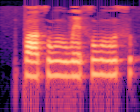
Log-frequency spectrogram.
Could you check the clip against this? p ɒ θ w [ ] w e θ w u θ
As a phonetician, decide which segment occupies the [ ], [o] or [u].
u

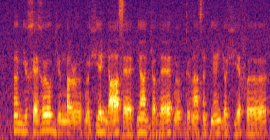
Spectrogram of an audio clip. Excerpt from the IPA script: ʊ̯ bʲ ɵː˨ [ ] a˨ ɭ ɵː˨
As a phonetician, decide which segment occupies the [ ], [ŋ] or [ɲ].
ŋ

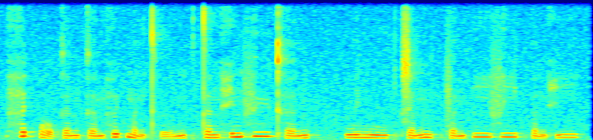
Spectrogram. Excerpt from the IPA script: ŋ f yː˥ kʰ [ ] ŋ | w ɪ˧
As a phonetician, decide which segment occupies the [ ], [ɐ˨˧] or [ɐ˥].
ɐ˨˧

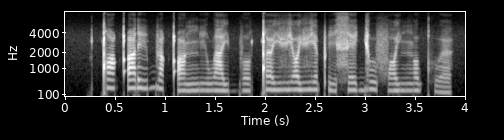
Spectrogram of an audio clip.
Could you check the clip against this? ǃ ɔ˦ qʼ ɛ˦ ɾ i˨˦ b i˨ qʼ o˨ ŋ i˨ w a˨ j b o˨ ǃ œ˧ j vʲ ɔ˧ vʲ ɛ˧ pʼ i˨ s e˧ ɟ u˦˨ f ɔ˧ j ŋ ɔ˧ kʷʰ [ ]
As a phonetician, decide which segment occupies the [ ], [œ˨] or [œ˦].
œ˨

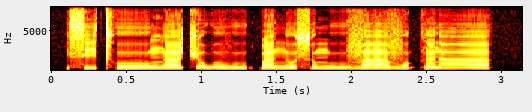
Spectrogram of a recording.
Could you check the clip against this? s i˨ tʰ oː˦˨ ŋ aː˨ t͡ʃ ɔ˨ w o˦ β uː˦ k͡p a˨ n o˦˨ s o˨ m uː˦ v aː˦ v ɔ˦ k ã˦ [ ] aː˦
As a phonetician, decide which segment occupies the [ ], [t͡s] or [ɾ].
ɾ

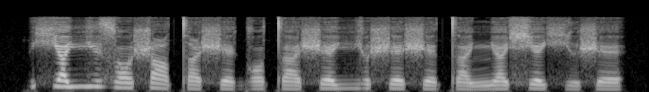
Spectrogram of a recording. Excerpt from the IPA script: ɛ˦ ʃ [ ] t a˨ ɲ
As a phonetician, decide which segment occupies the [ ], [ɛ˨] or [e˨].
ɛ˨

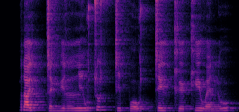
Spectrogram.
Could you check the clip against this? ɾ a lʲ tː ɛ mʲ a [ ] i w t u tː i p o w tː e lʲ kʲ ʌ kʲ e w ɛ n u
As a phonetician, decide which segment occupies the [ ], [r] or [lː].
lː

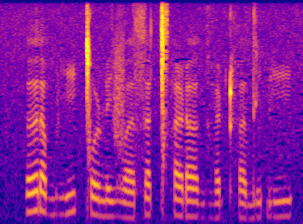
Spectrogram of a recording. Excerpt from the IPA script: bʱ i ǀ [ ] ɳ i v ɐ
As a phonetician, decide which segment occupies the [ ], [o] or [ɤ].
o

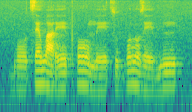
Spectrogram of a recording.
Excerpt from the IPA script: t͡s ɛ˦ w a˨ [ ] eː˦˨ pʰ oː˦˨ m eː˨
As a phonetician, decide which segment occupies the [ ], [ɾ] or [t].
ɾ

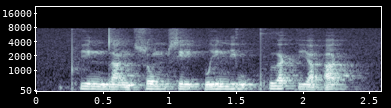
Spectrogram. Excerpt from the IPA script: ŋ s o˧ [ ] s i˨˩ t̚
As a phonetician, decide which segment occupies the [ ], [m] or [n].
m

